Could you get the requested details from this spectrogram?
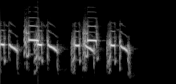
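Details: Grey francolin, or teetar, heard in a calm jungle atmosphere: three quick harsh phrases of squawking notes with falling slurred whistles, run together, then silence.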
